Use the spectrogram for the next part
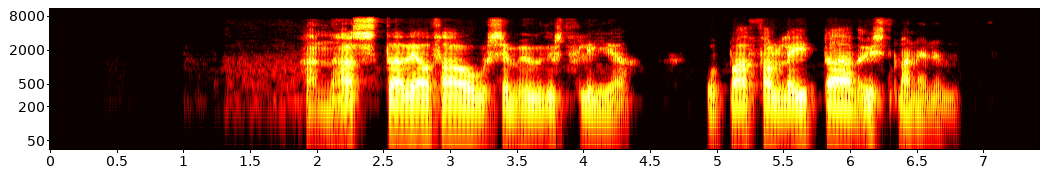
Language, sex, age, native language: Icelandic, male, 20-29, Icelandic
